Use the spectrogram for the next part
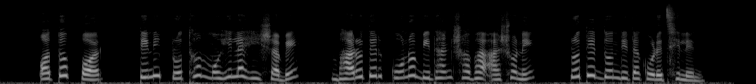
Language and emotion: Bengali, neutral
